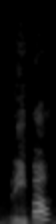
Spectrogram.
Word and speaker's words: Ripper: Yeah, one of my VTuber concepts was her name would be Ripa, but, like, spelled like Ripper.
